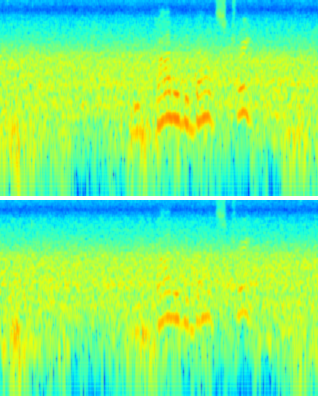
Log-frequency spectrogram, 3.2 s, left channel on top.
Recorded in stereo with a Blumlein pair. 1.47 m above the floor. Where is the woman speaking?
15° left.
